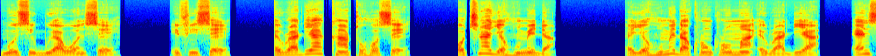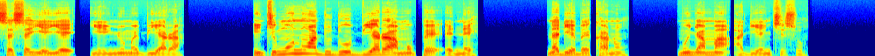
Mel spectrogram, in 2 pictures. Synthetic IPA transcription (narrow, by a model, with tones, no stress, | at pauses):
mo˦se˨bu˦a˨wɔ̃˨nsɛ˦ | e˨fi˨sɛ˦ | æ˨wu˨ɾa˨dɪ˦a˨kʰã˦tʰʊ˨ɦɔ˦sɛ˦ | ɔ˨t͡ɕʰɪ˦nã˦jɛ˨ɦʊ̃˨mɪ̃˦da̰˨ | ɛ˨jɛ˨ɦʊ̃˨mɪ̃˦da˨kʰʊ˦ʊ̃˦ŋkʰʊ̃˦m˦mã˦ʔæ˨wu˨ɾa˨dɪ˦a̰˨ | ɛ˦n̩˦sɛ˨sɛ˦jɛ˨jɛ˦jɛ̃˨ɲ˨ɲʊ̃˦mæ˦bi˦a˦ɾa˨ | n̩˨tʰi˨mʊ̃˦nʊ̃˦a˦dʊ˨du˦ɔ˦bi˦a˦ɾa˦a˨mʊ̃˦pʰɛ˦ʔɛ˨nɛ̃˦ | nã˦dɪ˨ɛ˨bɛ˦kʰa˦nʊ̃˦ | mʊ̃˦ɲã˦mã˦ʔa˨dɪ˦ɛ˦ɲ̩˦t͡ɕʰɪ˦sʊ˨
